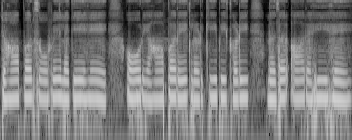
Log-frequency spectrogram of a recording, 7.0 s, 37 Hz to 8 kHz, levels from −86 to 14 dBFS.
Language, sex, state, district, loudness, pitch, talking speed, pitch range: Hindi, male, Rajasthan, Jaipur, -13 LUFS, 185 Hz, 135 wpm, 180-190 Hz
